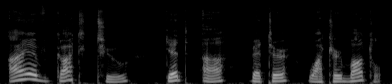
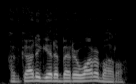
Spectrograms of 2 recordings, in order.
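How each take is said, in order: First: The sentence is spoken slowly. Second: The sentence is spoken quickly. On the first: "let's say it slowly" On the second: "If you can say it really quickly"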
